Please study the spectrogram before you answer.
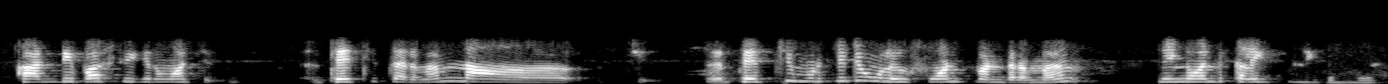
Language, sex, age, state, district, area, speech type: Tamil, female, 18-30, Tamil Nadu, Vellore, urban, conversation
